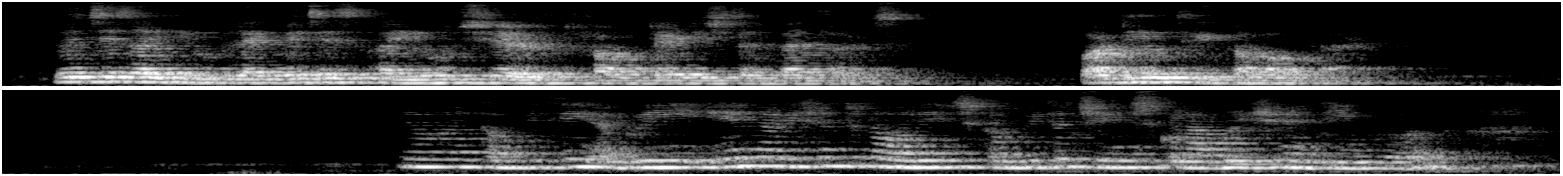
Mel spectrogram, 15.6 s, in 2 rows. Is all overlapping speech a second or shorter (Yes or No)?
Yes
